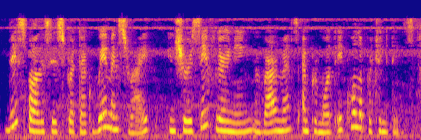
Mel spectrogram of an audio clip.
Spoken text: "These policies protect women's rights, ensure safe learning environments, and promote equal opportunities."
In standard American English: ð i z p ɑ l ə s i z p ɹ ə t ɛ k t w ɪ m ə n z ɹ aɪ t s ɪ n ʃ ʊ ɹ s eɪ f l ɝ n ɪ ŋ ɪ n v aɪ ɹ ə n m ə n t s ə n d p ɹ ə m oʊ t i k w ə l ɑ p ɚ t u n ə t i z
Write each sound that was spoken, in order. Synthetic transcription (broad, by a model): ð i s p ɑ l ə s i s p ɹ ə t ɛ k t w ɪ m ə n s ɹ aɪ t ɪ n ʃ ʊ ɹ s eɪ f l ɝ n ɪ ŋ ɪ n v aɪ ɹ ə n m ə n t s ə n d p ɹ ə m oʊ t i k w ə l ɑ p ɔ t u n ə t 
